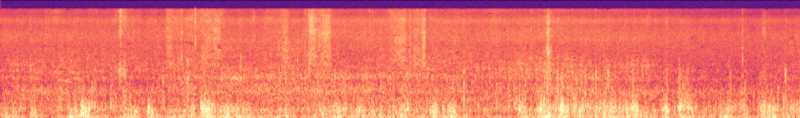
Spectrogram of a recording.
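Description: Wind buffeting the microphone in uneven gusts, a low rumble that rises and falls, with a few faint clicks.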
